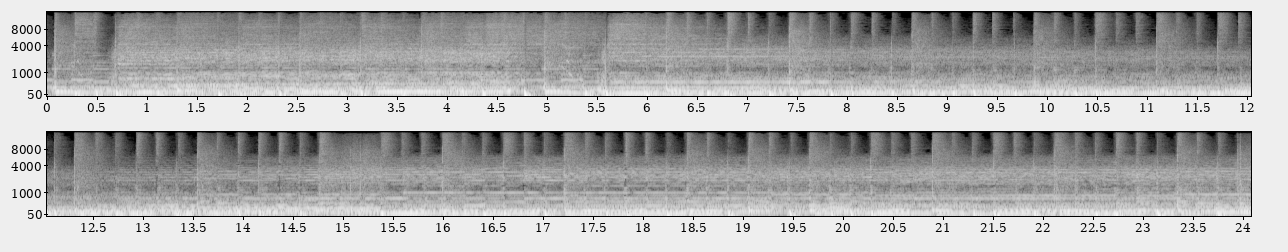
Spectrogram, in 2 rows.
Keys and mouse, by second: 2.0 click, 8.2 shift+middle click, 12.6 click.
